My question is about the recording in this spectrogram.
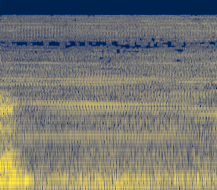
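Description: Electric grooming clipper running with a steady hum as it is pushed through faux fur, testing whether a freshly sharpened blade cuts.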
